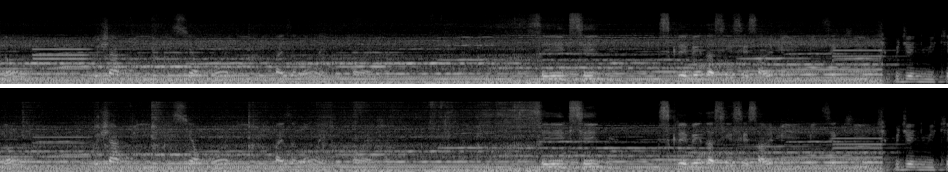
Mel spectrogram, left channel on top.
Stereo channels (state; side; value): normal; both; correlation 0.83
